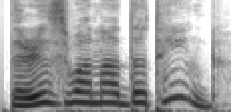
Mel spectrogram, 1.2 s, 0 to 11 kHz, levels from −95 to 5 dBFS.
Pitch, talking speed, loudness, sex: 285 Hz, 260 wpm, -17 LUFS, female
